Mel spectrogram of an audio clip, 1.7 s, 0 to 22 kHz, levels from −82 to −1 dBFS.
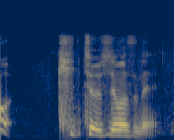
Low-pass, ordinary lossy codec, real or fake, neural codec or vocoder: none; none; real; none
